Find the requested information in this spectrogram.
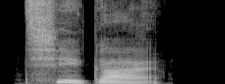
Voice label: "气概", Chinese

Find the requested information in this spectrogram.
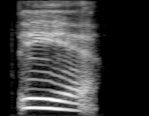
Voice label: "裂", Chinese

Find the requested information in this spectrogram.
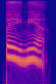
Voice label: "背面", Chinese

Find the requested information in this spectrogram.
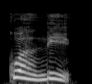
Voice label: "惯例", Chinese

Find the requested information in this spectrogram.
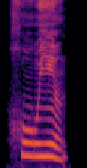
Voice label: "呼应", Chinese

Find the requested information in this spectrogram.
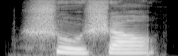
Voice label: "树梢", Chinese

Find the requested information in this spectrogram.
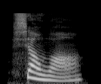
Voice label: "向往", Chinese

